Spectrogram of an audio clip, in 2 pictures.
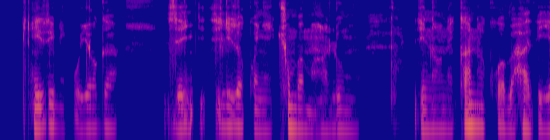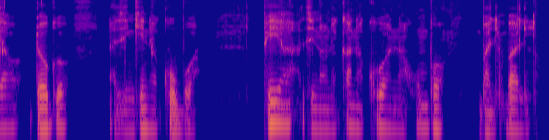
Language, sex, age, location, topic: Swahili, male, 18-24, Nairobi, agriculture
